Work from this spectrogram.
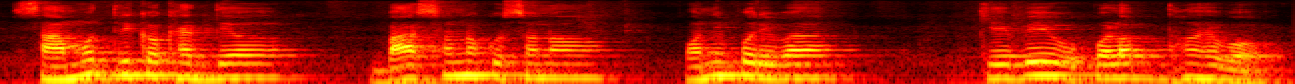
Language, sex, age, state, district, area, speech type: Odia, male, 45-60, Odisha, Bargarh, rural, read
